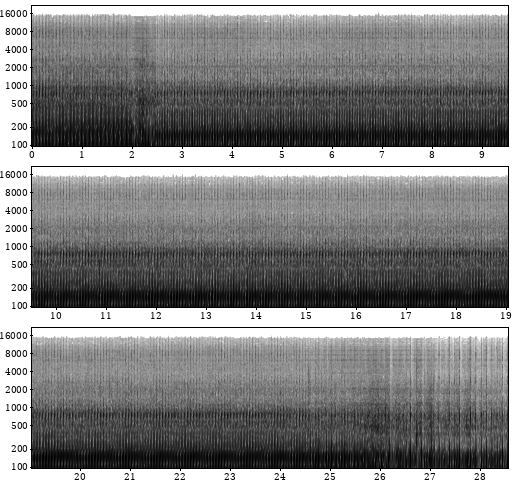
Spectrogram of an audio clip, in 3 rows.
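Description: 2006 Harley-Davidson Road King Classic's Twin Cam 88 V-twin running at a steady cruise through aftermarket Cycle Shack pipes. The note breaks briefly about two seconds in, and near the end the engine note drops and turns choppy.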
